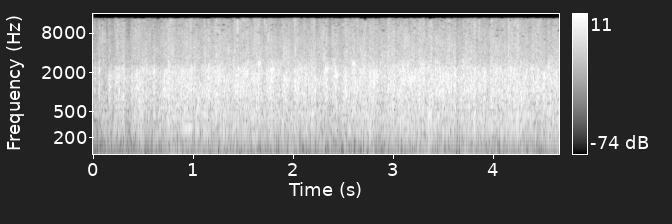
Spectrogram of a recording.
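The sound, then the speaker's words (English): Sustained audience applause: dense, steady clapping from many hands that stays loud and even throughout, with no voices rising above it. “ProPublica, Chalkbeat, and Bettina's group, a big round of applause.”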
